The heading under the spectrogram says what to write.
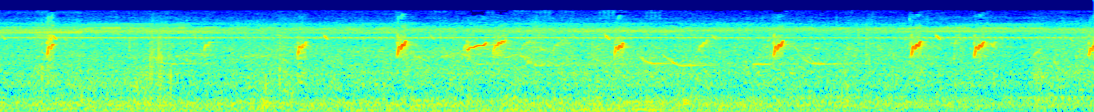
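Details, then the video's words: Chestnut munias give short, thin, high-pitched chirps at an irregular pace, about a dozen in five seconds, over a steady background hiss. "CHESTNUT MUNIA BIRD SOUND"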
